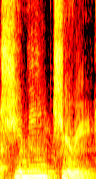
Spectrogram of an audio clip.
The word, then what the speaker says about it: chimichurri: Introducing Wendy's new Chimichurri Cheeseburger. Chimichurri. That's how you pronounce it.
